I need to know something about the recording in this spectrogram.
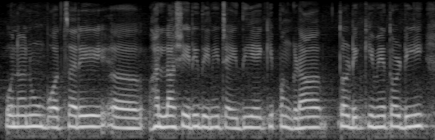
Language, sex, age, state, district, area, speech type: Punjabi, female, 30-45, Punjab, Ludhiana, urban, spontaneous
